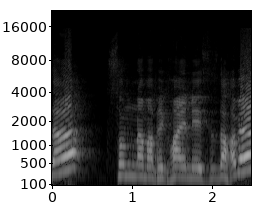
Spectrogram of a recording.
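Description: A man preaching in a raised voice, phrases with rising and falling pitch, and a brief pause about half a second in.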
